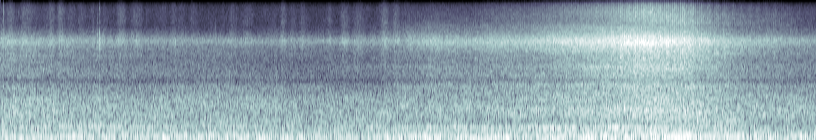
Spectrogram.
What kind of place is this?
street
